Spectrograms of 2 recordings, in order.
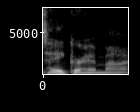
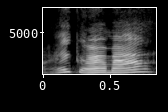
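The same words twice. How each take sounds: First: Said in the usual way. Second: Put-on high, loud little girl voice; child voice. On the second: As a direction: squeak it like a cheeky kid. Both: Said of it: "She says".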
